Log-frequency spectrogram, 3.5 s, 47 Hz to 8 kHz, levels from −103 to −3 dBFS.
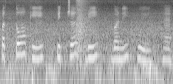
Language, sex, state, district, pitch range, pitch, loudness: Hindi, female, Punjab, Pathankot, 215-260 Hz, 230 Hz, -17 LUFS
